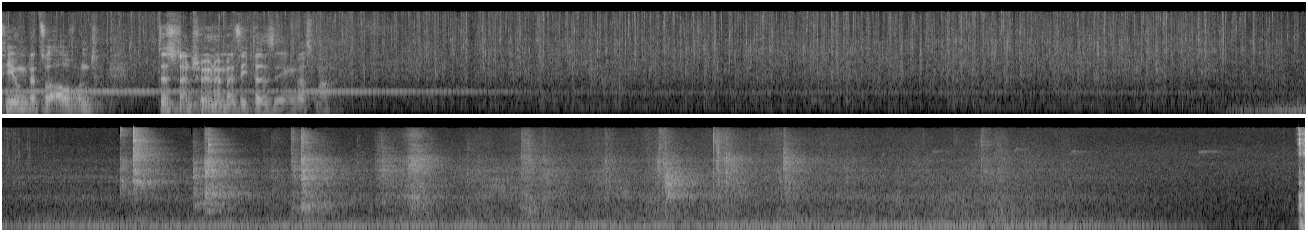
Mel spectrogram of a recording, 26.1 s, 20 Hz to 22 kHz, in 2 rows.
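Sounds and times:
low steady hum: 0:00.0 - 0:25.4.

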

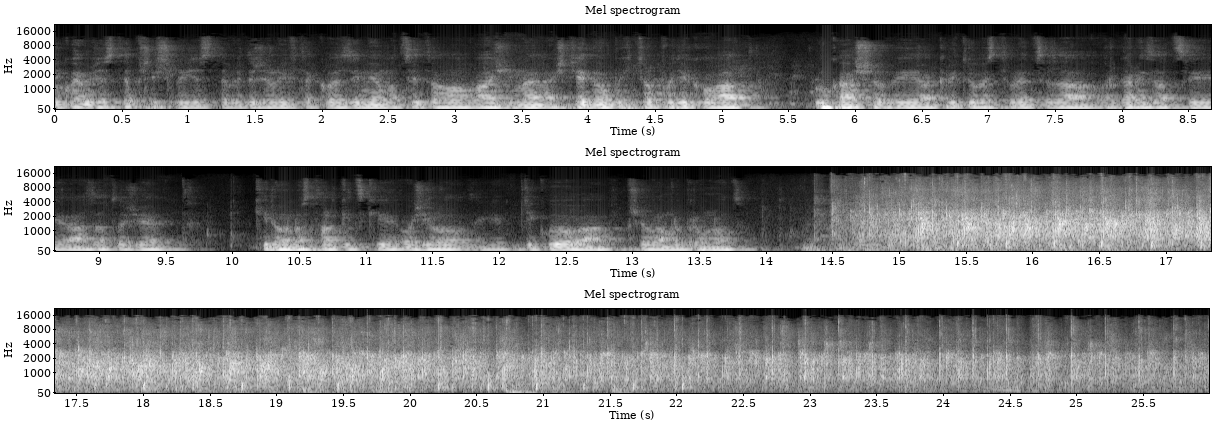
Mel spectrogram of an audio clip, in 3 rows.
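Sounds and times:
audience applauding: 0:14.4 - 0:26.0.

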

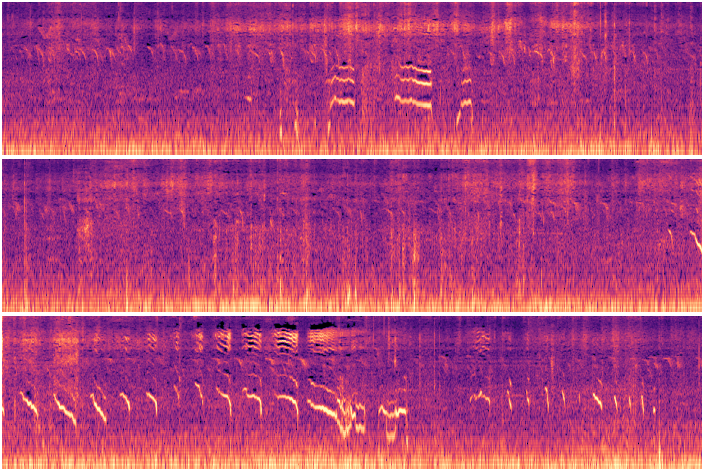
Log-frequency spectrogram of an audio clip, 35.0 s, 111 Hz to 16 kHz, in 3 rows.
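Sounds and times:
puppies whimpering: 0:03.4 - 0:12.1, 0:22.5 - 0:35.0.

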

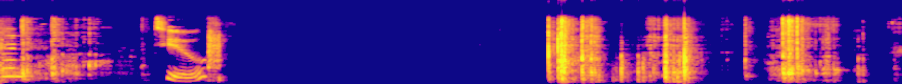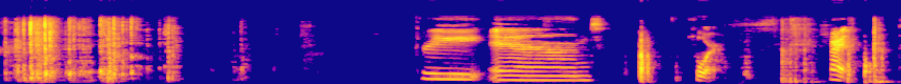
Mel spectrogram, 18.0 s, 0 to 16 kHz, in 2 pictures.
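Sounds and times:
plastic container clattering: 0:00.0 - 0:01.1, 0:05.5 - 0:10.8.

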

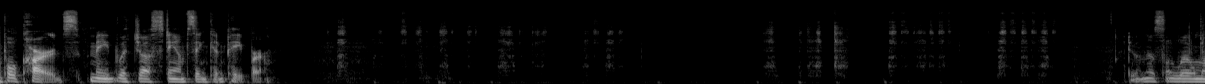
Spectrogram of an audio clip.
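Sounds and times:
marker scratching on cardstock: 0:03.3 - 0:06.5, 0:07.6 - 0:10.6.

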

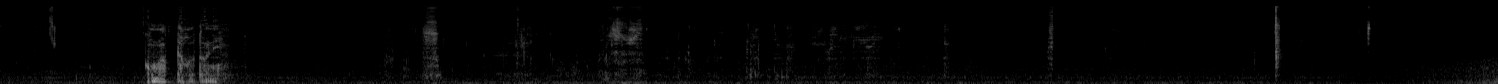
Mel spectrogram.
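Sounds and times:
people chewing food: 0:00.1 - 0:01.2, 0:03.7 - 0:13.0.

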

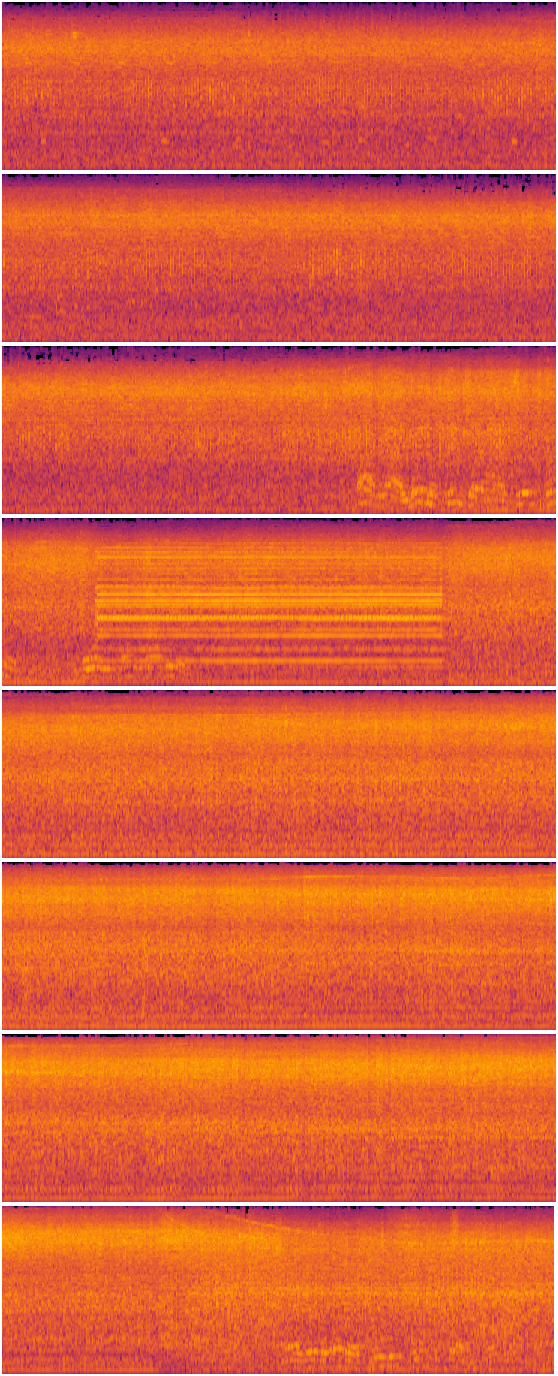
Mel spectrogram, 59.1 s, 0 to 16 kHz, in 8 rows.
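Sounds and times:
tractor engine under heavy load: 0:00.0 - 0:59.0
horn sounding chord: 0:23.2 - 0:28.3.

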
